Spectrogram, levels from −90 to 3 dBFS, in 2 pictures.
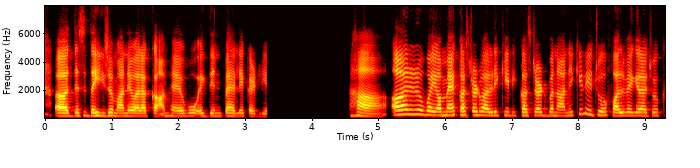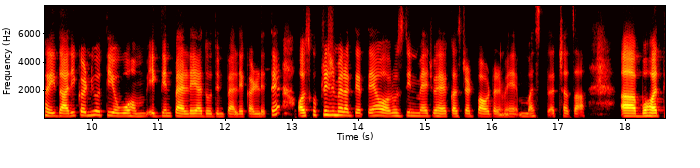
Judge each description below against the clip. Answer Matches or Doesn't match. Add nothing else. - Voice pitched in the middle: Doesn't match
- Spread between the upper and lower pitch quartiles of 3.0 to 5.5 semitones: Matches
